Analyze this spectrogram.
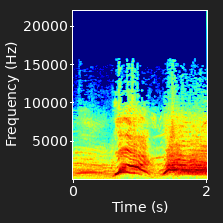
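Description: Large crowd cheering and screaming, with high-pitched whoops from voices close by: a short rising-and-falling cry a little over half a second in, then a long held scream from about halfway.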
